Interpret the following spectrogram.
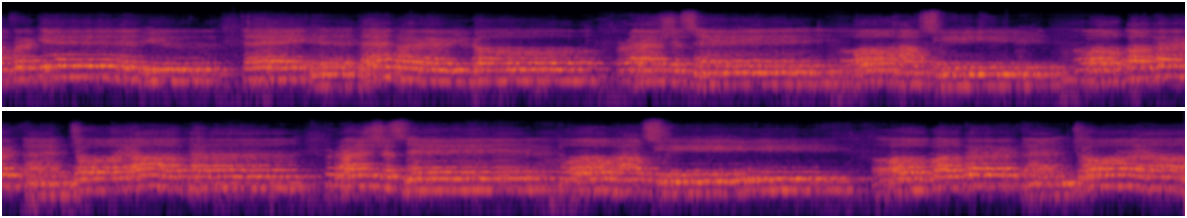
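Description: A congregation singing a hymn together in unison, long held lines with short breaks between phrases every few seconds.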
